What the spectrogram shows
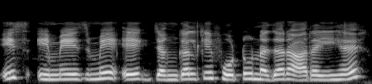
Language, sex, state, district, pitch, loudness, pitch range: Hindi, female, Rajasthan, Jaipur, 235 Hz, -12 LUFS, 225-255 Hz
